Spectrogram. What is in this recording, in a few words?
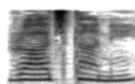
"raajdhaani", Punjabi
